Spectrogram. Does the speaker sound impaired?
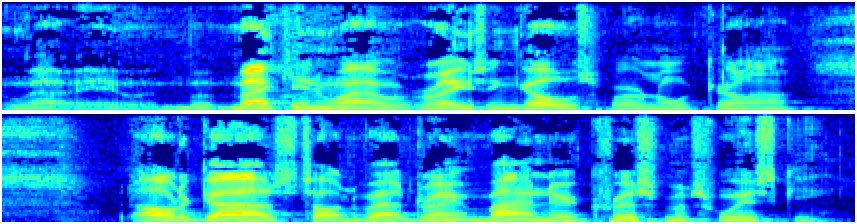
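Yes: Parkinson's.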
